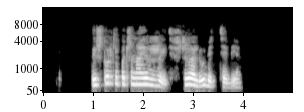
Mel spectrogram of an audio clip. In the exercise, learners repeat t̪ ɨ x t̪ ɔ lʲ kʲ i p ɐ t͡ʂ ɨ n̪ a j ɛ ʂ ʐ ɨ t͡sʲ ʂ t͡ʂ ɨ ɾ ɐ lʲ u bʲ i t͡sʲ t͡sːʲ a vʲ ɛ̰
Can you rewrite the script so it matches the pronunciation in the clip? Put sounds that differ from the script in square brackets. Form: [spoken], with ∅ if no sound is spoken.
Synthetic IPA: t̪ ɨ [ʂ] t̪ ɔ lʲ kʲ i p ɐ t͡ʂ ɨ n̪ a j ɛ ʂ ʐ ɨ t͡sʲ ʂ t͡ʂ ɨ ɾ ɐ lʲ u bʲ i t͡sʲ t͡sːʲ a [bʲ] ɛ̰

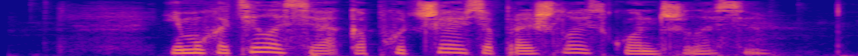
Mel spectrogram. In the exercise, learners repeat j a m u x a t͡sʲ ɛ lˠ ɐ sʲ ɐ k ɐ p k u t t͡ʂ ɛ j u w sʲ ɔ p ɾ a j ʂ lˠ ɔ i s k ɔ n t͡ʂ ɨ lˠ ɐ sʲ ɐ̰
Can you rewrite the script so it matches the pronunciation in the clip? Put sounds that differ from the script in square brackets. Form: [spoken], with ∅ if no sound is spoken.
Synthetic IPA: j a m u x a t͡sʲ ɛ lˠ ɐ sʲ ɐ k ɐ p [x] u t t͡ʂ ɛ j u w sʲ ɔ p ɾ a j ʂ lˠ ɔ i s k ɔ n t͡ʂ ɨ lˠ ɐ sʲ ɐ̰

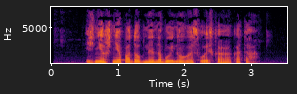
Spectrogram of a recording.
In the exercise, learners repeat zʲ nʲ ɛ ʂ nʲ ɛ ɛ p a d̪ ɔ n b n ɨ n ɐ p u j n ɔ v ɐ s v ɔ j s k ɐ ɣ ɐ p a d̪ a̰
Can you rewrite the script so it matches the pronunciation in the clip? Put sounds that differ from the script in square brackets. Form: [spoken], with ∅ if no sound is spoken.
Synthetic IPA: zʲ nʲ ɛ ʂ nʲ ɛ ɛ p a d̪ ɔ [∅] b n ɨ n ɐ [b] u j n ɔ [ɣ] ɐ s v ɔ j s k ɐ ɣ ɐ [k] a [t̪] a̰

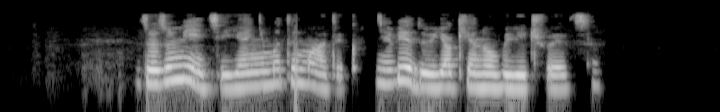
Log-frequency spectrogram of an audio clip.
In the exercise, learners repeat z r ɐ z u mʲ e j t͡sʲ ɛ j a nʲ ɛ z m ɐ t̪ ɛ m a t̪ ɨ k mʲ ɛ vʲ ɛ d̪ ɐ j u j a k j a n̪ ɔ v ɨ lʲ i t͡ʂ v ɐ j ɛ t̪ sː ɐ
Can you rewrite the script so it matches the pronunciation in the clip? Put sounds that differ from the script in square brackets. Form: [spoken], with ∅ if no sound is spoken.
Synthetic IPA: z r ɐ z u mʲ e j t͡sʲ ɛ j a nʲ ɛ [∅] m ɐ t̪ ɛ m a t̪ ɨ k [nʲ] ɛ vʲ ɛ d̪ ɐ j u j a k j a n̪ ɔ v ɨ lʲ i t͡ʂ v ɐ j ɛ t̪ sː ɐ

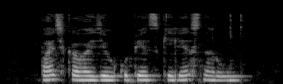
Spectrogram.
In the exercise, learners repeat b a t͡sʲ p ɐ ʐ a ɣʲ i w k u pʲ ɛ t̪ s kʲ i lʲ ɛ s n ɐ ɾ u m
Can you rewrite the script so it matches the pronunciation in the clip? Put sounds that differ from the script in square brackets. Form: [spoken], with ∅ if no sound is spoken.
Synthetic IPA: b a t͡sʲ [k] ɐ [v] a [zʲ] i w k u pʲ ɛ t̪ s kʲ i lʲ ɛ s n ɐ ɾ u m

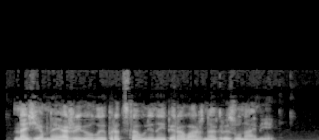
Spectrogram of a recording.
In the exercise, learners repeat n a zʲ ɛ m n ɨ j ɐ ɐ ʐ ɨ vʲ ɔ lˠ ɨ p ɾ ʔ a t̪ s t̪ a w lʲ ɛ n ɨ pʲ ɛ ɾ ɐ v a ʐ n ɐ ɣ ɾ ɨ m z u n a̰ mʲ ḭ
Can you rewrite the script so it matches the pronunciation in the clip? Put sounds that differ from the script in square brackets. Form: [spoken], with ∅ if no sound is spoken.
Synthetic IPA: n a zʲ ɛ m n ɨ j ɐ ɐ ʐ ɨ vʲ ɔ lˠ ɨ p ɾ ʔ a t̪ s t̪ a w lʲ ɛ n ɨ pʲ ɛ ɾ [a] v a ʐ n ɐ ɣ ɾ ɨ [∅] z u n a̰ mʲ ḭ

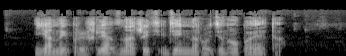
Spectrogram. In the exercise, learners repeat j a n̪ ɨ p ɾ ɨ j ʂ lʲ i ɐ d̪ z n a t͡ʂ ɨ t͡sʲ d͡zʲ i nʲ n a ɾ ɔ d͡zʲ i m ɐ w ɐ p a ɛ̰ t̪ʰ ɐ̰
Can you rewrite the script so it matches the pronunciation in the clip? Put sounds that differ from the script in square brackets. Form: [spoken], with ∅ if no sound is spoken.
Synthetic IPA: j a n̪ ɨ p ɾ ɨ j ʂ lʲ i [a] d̪ z n a t͡ʂ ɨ t͡sʲ d͡zʲ [e] nʲ n a ɾ ɔ d͡zʲ i [n] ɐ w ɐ p a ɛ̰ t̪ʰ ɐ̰

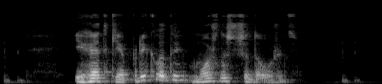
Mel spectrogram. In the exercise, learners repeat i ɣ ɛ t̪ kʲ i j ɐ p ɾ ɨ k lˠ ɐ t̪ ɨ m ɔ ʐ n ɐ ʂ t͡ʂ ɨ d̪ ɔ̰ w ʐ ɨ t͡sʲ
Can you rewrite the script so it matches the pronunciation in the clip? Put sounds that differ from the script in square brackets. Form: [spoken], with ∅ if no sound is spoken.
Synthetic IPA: i ɣ ɛ t̪ kʲ i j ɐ p ɾ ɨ k lˠ ɐ [d̪] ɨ m ɔ ʐ n ɐ ʂ t͡ʂ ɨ d̪ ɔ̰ w ʐ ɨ t͡sʲ

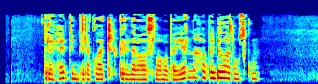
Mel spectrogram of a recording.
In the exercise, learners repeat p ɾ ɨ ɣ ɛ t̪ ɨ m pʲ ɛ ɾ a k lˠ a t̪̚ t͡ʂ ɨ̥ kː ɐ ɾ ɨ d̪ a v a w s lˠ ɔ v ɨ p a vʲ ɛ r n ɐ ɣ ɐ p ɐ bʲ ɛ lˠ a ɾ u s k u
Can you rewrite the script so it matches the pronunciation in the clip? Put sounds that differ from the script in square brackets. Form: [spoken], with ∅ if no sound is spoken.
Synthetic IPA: p ɾ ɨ ɣ ɛ t̪ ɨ m pʲ ɛ ɾ a k lˠ a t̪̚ t͡ʂ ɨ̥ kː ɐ ɾ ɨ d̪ a v a w s lˠ ɔ v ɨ p a vʲ ɛ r n ɐ ɣ ɐ p ɐ bʲ ɛ lˠ a ɾ u s k u

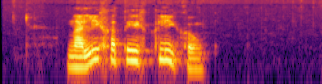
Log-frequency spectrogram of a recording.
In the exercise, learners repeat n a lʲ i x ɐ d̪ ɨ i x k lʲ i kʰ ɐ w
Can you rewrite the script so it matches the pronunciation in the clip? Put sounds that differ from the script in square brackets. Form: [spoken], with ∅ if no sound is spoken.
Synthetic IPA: n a lʲ i x ɐ [t̪] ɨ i x k lʲ i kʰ ɐ w

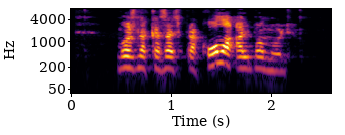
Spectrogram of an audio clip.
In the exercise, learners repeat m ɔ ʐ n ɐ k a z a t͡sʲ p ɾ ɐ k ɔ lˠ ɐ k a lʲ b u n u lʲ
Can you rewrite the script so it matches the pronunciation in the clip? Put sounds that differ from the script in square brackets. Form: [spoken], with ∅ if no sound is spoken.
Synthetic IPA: m ɔ ʐ n ɐ k a z a t͡sʲ p ɾ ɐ k ɔ lˠ ɐ [ʔ] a lʲ b [ɔ] n u lʲ

